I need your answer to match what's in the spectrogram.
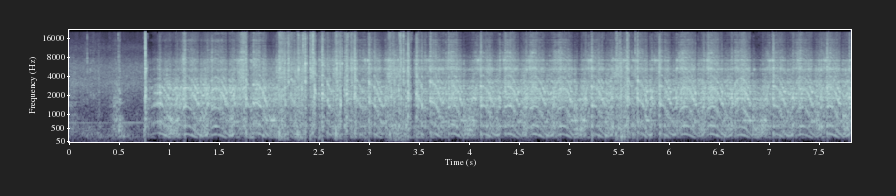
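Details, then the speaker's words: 1977 Toyota Celica GT liftback, parked about 20 years: after cranking on a jump pack and wiggling the battery cable, it fires into a ragged, uneven, stumbling run, suggesting misfiring; cause unconfirmed. "Hey, well, that kind of ran. Yeah, kinda. I mean, it at least started, so that's a plus."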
